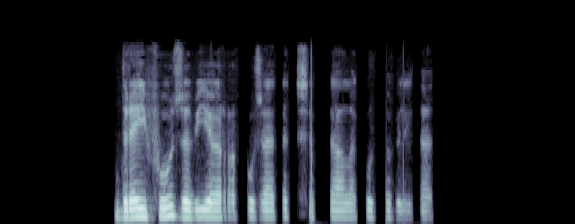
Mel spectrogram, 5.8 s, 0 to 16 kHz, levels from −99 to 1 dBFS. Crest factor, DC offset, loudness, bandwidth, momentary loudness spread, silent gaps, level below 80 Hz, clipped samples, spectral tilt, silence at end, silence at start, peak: 20 dB; under 0.1%; -19 LUFS; 7.6 kHz; 20 LU; 2.39-2.47 s, 2.78-2.82 s, 2.91-2.96 s, 3.58-3.66 s, 3.77-3.85 s; -58 dBFS; under 0.1%; -7.5 dB/octave; 1.45 s; 1.15 s; -2 dBFS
